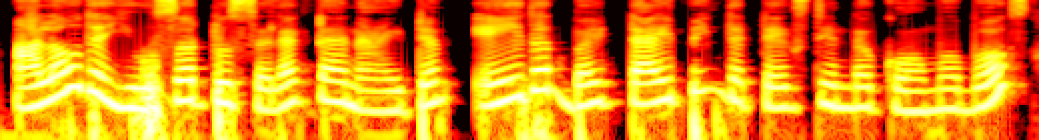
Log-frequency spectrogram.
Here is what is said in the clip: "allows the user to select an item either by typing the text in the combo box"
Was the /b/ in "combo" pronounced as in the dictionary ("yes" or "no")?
no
